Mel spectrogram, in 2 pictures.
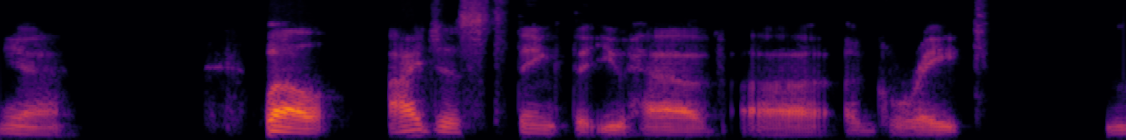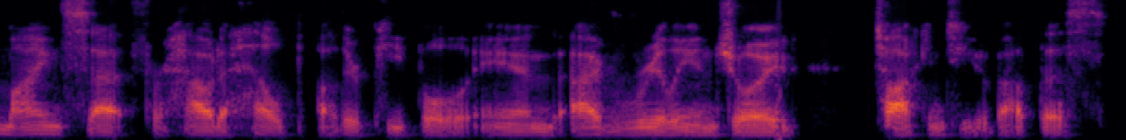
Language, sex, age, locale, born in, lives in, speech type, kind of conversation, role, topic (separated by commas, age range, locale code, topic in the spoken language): English, male, 45-49, en-US, United States, United States, conversation, podcast, host, How can you best support a friend who is grieving in a thoughtful and respectful way?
